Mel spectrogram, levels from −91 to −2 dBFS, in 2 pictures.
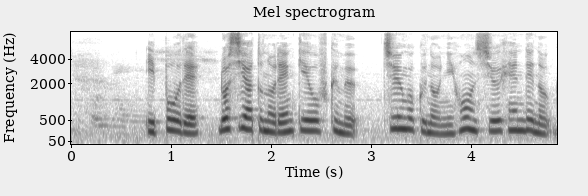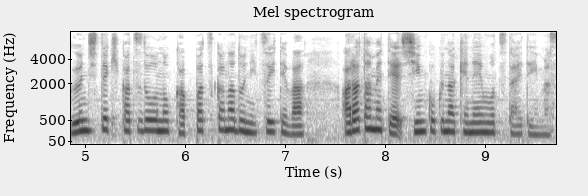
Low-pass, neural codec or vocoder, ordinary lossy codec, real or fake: none; none; none; real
